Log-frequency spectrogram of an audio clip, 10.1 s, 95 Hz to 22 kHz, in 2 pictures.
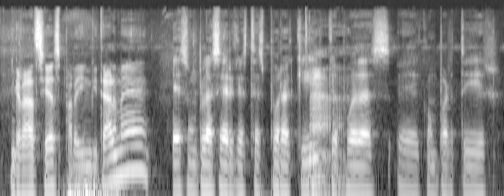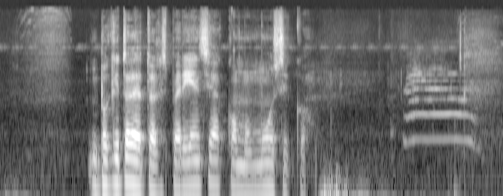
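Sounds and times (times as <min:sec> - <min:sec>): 
speech: 0:00.1 - 0:05.1, 0:05.9 - 0:08.4
cat meowing: 0:08.9 - 0:09.8.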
